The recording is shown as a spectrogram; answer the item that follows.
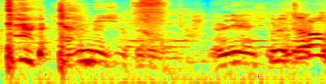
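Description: Young men speaking Korean, opening with a short, loud cough-like burst of throat clearing.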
